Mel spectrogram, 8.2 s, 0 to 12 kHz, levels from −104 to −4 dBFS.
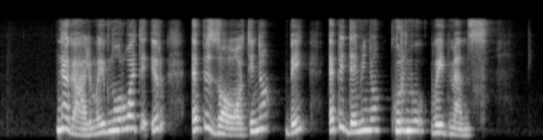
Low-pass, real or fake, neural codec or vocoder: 7.2 kHz; real; none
